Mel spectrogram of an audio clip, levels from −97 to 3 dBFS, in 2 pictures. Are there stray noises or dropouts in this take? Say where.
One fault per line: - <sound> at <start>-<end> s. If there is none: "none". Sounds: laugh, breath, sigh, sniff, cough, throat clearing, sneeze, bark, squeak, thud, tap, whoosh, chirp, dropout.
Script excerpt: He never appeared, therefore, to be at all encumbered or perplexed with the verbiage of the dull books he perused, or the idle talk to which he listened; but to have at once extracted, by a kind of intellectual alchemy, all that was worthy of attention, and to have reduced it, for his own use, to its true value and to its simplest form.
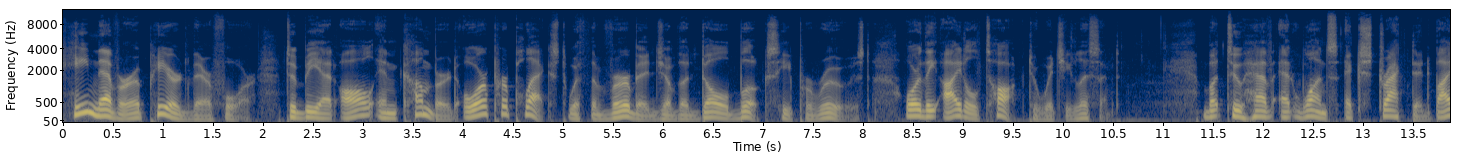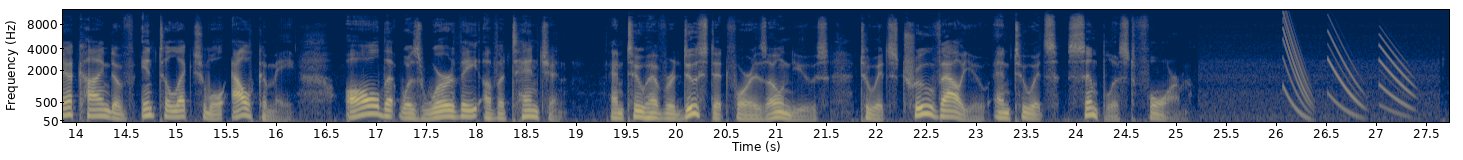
- chirp at 26.1-27.4 s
